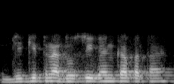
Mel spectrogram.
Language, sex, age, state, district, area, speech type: Hindi, male, 18-30, Madhya Pradesh, Gwalior, rural, conversation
